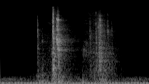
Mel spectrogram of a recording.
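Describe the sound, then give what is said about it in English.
A door being opened for a visitor: two quick rattling clunks from the latch and handle about half a second apart, soft, with no voices. “Come in. Oh no, the door's the door's not. Uh, hold on. Uh, Let me get this.”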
